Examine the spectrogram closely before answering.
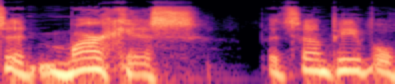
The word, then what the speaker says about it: Marquez: I would pronounce it Marcus, but some people pronounce it Marquez. How about you, caller? How do you pronounce it? Marquez.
